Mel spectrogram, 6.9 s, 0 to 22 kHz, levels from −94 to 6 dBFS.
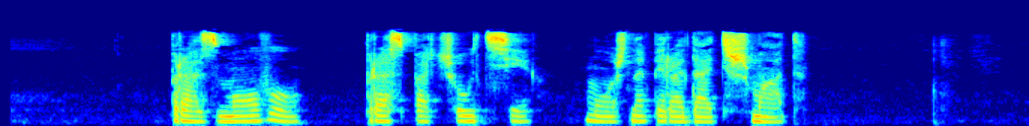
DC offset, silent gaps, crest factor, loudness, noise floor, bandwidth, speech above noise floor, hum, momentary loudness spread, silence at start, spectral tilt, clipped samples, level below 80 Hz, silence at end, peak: under 0.1%; none; 24 dB; -22 LUFS; -77 dBFS; 8.4 kHz; 53 dB; none; 18 LU; 1.15 s; -2 dB/octave; under 0.1%; -66 dBFS; 1.5 s; -2 dBFS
